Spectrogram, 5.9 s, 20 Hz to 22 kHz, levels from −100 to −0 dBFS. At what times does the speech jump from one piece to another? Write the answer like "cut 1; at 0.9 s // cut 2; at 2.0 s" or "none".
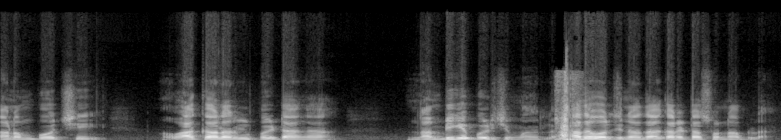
cut 1; at 4.3 s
